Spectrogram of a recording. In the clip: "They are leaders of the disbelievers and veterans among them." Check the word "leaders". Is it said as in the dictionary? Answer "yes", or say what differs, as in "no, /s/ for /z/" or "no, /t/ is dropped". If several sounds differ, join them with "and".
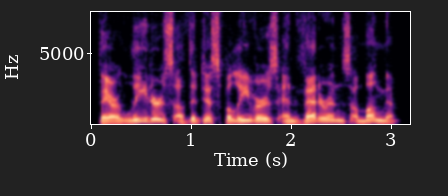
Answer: yes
